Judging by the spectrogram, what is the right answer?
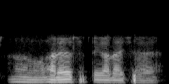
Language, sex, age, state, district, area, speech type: Maithili, male, 30-45, Bihar, Madhepura, rural, conversation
